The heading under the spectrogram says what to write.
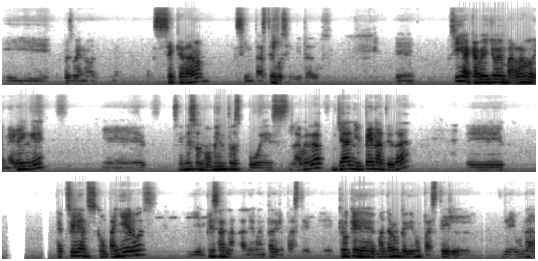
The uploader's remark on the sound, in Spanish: La transmisión en vivo salió mal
